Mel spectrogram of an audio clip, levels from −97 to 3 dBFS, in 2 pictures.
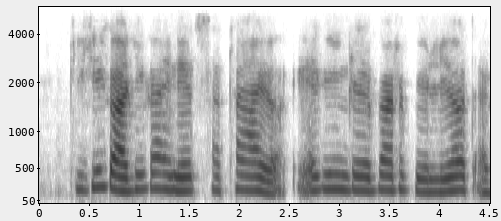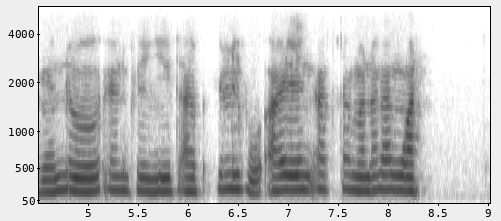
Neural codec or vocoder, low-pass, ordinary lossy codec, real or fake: vocoder, 22.05 kHz, 80 mel bands, HiFi-GAN; 5.4 kHz; Opus, 24 kbps; fake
